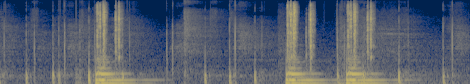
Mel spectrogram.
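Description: Heavy punches thud against a body.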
